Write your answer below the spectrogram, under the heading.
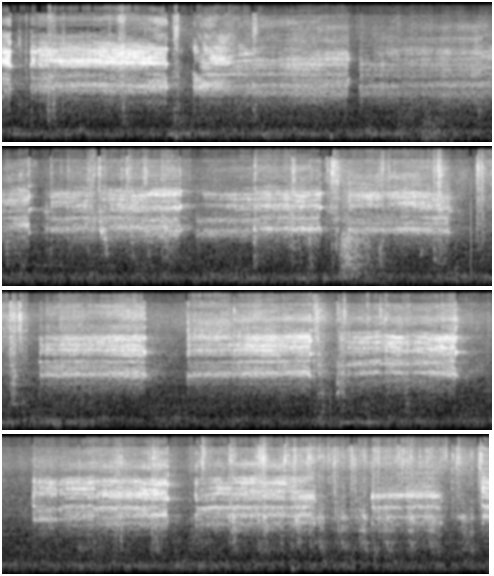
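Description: A young cockatiel gives harsh, hissing, raspy calls in long bursts broken by brief pauses.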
